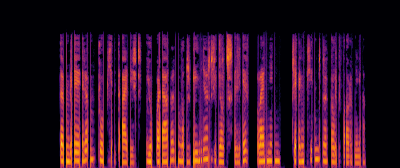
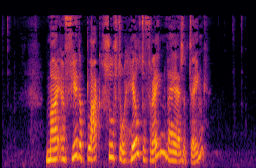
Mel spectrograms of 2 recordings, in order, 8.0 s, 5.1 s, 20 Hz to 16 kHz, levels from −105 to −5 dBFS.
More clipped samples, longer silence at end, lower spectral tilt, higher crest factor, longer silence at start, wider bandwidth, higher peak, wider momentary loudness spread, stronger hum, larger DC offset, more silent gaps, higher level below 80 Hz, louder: neither; second, 0.7 s vs 1 s; about the same, -5.5 dB/octave vs -4.5 dB/octave; about the same, 20 dB vs 18 dB; first, 1.2 s vs 0.9 s; second, 7.6 kHz vs 11.5 kHz; about the same, -10 dBFS vs -8 dBFS; about the same, 8 LU vs 8 LU; neither; neither; first, 2.83-2.93 s, 5.02-5.15 s, 5.69-5.84 s vs none; first, -58 dBFS vs -70 dBFS; second, -30 LUFS vs -25 LUFS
